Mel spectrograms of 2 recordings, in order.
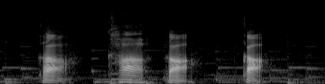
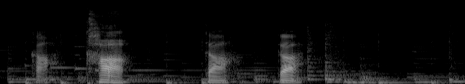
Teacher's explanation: This sound is between a K and a G in English.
